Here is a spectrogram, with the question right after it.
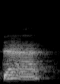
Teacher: So instead of the th, he said dat, and he doesn't have a final th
